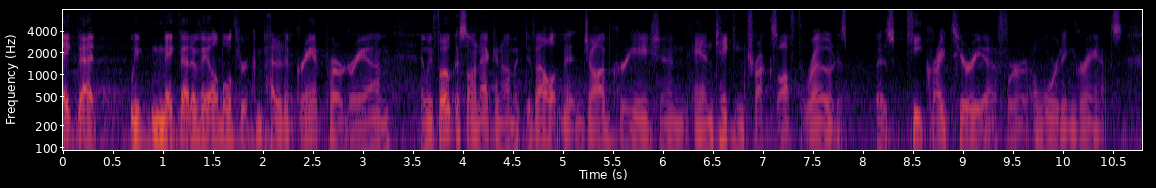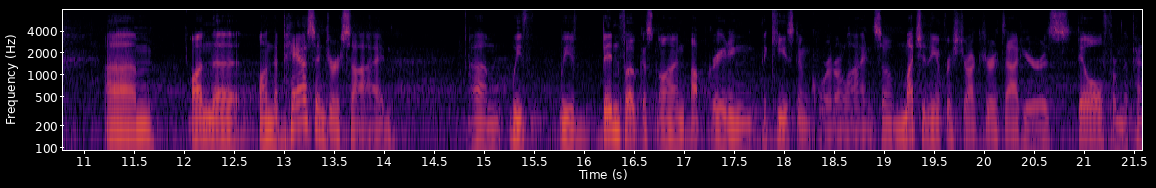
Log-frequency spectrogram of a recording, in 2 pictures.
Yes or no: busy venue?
yes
